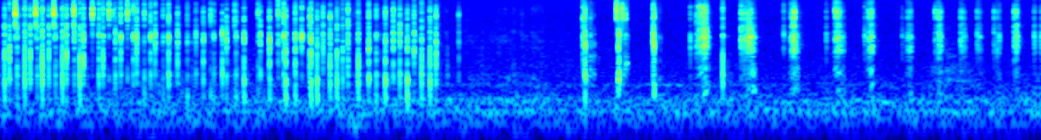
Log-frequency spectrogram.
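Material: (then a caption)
Plastic. A small, filled white plastic BB cream squeeze tube is rubbed and scratched with fingertips and paper-clip nails. For about four seconds there is a rapid run of crisp, bright clicks and scratches, then a brief near-silence. Slower, separate scraping strokes follow, each a short, dry, high burst with no ring.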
